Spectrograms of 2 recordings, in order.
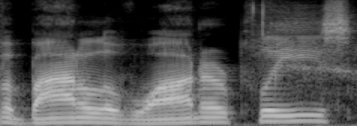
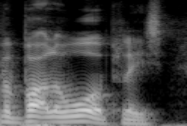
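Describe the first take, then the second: First: It is said in an American accent. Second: It is said in a British accent. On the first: It is adapted so local listeners understand. "say it properly for here" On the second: Local listeners may not understand it. "my authentic British South"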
